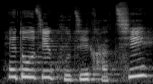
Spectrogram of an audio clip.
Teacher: 디귿과 또는 티읕과 같은 받침이 뒤에 이라는 모음을 만났을 때 때때로 지읒 또는 치읒으로 변화하는 현상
